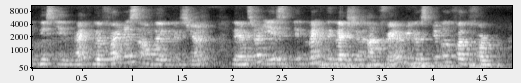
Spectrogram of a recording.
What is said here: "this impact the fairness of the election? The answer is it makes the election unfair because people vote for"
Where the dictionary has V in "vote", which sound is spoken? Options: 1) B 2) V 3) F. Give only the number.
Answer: 3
